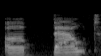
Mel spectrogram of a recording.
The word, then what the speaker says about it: about: out so we have about again an important two syllable word when a word begins with a not every time but often that a sounds like a short you a bout so that is the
